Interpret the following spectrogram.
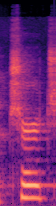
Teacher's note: I'm moving my tongue from the T position, dropping it into the position I use for the SH sound. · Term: ch sound, CH sound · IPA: /tʃ/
